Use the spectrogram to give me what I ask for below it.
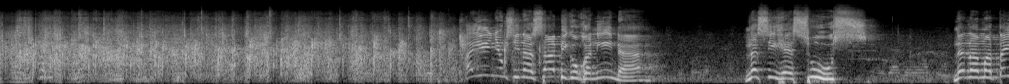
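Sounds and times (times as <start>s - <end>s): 
congregation clapping hands in a church worship service: 0.0s - 5.2s
speech: 5.3s - 6.6s, 7.4s - 8.8s, 9.5s - 10.0s.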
